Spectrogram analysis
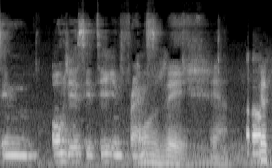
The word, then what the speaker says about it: Angers: Onze. Yeah. The spell Um, is Onze, right? yeah, The Angers, pronounce.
